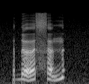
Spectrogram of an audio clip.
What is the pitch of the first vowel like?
rising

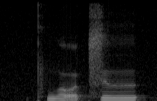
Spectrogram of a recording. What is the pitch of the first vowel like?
low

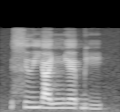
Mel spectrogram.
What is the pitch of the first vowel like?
high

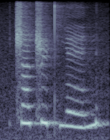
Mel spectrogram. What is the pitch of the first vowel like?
high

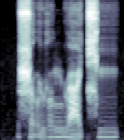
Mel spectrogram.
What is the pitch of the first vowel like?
low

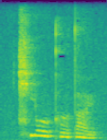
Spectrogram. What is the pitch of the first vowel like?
falling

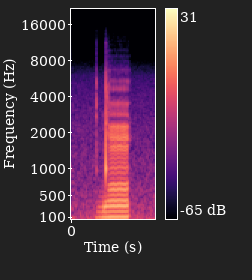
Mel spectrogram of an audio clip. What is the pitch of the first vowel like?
high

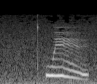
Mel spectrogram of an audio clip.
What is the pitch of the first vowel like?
falling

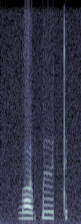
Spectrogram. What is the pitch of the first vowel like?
low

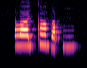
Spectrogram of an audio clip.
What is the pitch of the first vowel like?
high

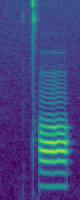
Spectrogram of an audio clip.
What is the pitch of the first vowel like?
high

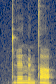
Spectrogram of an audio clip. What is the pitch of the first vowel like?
high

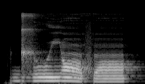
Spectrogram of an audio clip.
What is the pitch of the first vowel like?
high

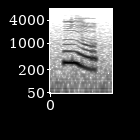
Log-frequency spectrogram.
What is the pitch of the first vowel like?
high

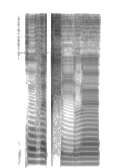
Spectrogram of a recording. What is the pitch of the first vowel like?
high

